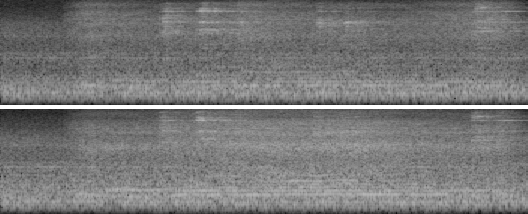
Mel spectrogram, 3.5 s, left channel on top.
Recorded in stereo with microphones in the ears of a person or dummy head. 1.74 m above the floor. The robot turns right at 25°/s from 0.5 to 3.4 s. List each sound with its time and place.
1.1 s cutlery clinking: 45° right (ahead or behind), 8 m; by 3.5 s 75° right (ahead or behind), 8 m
